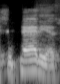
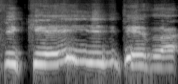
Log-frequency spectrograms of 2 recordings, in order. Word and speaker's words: cicada: When I say cicadias, people that it's cicada.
